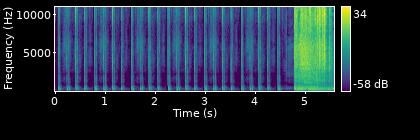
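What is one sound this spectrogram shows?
Footsteps crunch quickly and evenly through snow.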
